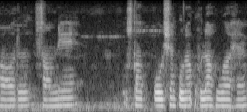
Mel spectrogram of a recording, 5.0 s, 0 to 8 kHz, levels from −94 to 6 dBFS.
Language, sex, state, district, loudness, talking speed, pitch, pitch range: Hindi, female, Uttar Pradesh, Muzaffarnagar, -16 LUFS, 95 wpm, 185 Hz, 180-190 Hz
